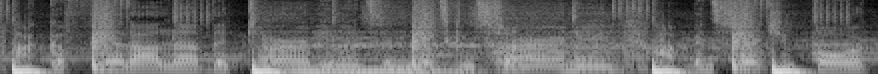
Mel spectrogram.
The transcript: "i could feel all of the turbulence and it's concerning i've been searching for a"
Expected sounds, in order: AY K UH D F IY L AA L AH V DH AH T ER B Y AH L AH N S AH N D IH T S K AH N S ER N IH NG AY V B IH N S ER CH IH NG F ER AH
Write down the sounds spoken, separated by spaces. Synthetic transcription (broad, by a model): AY K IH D F IY L AA L AH V DH AH T ER B Y AH L AH N S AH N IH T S K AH N S ER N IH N AY V B IH N S ER CH IH NG F ER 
